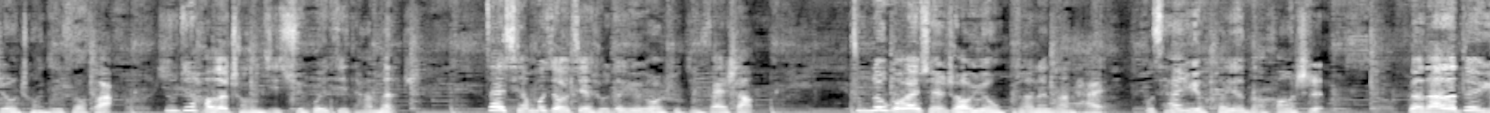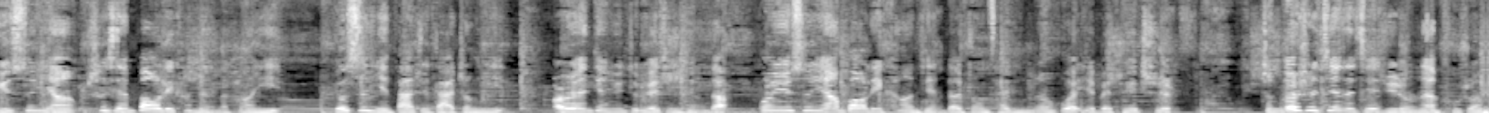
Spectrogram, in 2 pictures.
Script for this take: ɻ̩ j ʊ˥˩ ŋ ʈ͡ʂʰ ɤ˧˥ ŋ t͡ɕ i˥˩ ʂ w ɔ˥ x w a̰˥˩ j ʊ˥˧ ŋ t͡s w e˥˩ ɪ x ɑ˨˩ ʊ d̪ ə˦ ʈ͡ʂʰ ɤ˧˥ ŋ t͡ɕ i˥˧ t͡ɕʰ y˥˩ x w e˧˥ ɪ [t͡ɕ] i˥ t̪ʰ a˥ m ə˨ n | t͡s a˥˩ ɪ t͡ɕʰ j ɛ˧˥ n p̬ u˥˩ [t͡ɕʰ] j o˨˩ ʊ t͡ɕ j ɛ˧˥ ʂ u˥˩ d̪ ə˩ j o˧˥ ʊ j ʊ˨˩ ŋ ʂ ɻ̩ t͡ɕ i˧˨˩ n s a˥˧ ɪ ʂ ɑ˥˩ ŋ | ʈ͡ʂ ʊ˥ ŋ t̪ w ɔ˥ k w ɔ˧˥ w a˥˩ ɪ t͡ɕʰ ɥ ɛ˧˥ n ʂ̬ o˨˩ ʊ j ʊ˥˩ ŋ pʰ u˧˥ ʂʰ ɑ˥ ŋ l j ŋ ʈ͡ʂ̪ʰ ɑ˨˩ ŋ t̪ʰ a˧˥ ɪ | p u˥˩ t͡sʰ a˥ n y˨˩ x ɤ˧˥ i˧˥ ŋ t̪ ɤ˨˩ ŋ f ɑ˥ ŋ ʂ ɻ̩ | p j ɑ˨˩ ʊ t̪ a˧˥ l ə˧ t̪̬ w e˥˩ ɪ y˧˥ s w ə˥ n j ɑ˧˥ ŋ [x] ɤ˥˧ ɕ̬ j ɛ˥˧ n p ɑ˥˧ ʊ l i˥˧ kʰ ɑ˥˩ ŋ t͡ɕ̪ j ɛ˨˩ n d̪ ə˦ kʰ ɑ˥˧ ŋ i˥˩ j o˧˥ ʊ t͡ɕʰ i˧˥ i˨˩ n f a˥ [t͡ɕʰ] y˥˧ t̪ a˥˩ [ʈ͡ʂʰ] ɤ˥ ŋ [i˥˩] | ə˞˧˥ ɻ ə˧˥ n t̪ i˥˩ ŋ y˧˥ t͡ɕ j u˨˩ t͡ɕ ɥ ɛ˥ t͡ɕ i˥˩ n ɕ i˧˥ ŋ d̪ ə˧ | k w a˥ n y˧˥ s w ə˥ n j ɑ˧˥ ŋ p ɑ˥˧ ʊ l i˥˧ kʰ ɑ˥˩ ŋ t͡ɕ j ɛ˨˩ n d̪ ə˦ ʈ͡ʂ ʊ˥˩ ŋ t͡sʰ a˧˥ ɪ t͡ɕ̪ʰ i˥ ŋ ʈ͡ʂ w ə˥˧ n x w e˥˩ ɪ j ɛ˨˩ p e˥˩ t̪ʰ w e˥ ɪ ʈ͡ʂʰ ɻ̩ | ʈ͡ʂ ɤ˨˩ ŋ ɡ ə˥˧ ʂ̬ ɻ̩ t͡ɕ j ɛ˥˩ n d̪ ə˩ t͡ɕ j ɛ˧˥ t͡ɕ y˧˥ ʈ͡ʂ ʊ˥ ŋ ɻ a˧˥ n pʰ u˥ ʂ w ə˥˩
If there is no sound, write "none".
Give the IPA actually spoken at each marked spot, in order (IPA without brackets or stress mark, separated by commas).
t͡ɕ, t͡ɕ, ʂ, t͡ɕ, ʈ͡ʂ, i˥˩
